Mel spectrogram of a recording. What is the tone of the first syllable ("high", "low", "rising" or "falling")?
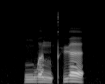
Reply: falling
